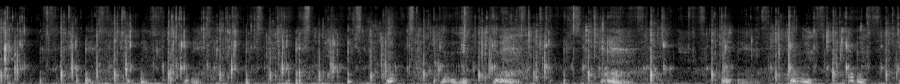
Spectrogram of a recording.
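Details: Max, a dog, chews and licks natural peanut butter and peanut butter oil before leaving El Paso; thick low gummy chewing and wet smacks in a small room, steady throughout.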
